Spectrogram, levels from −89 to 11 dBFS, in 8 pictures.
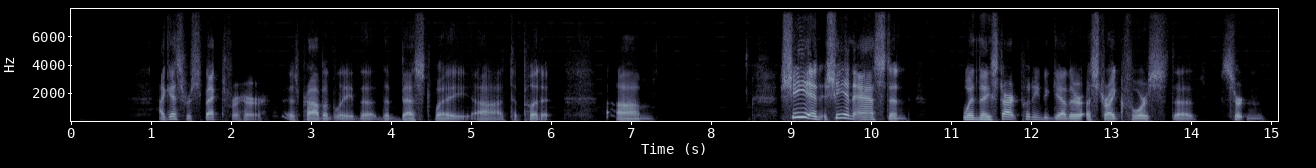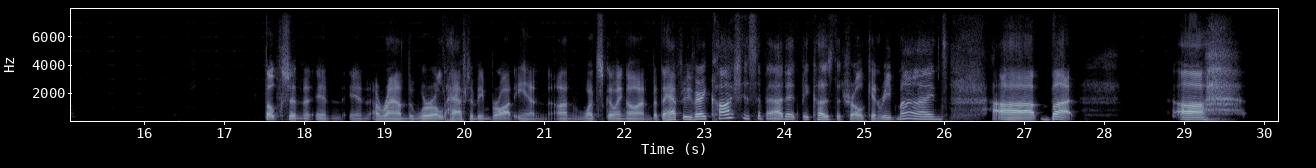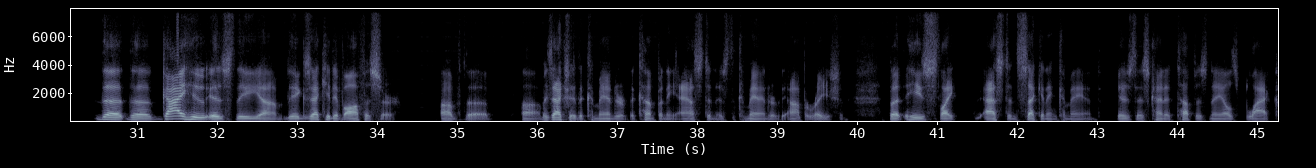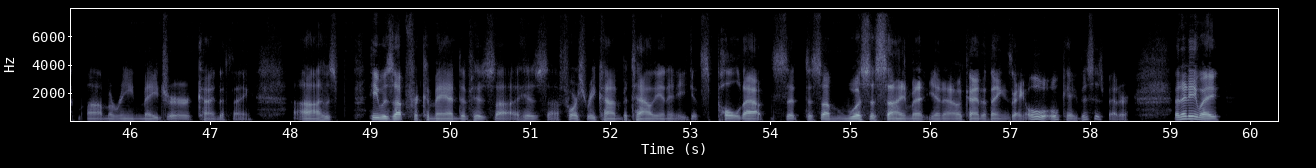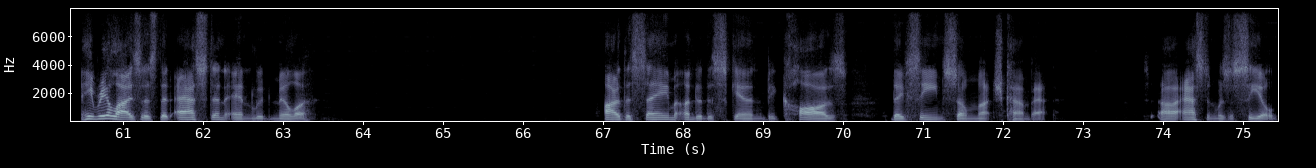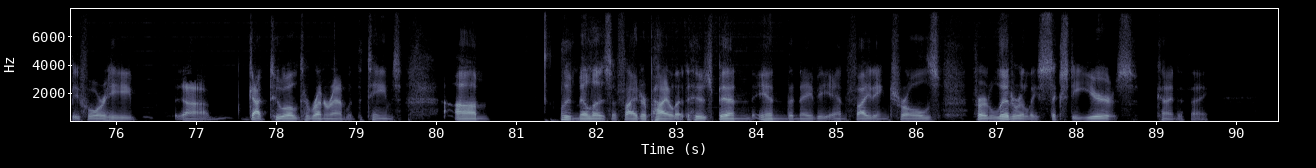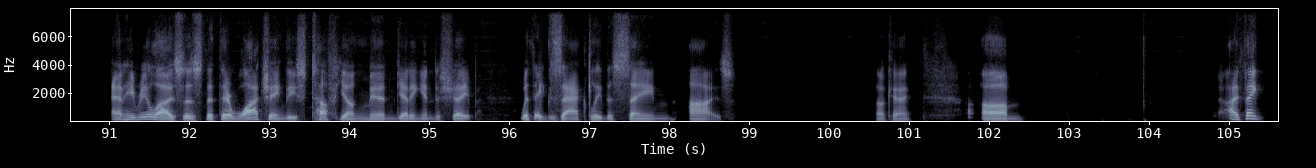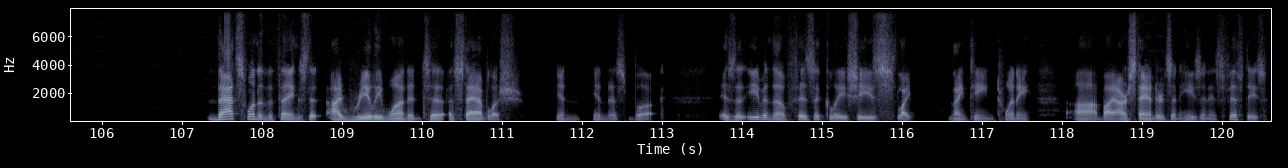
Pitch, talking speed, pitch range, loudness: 115 Hz, 130 wpm, 105-130 Hz, -31 LUFS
